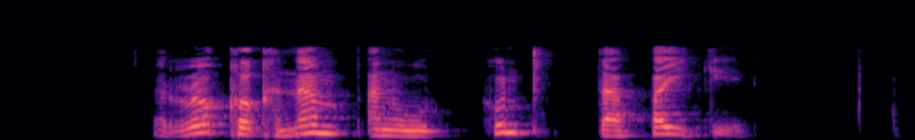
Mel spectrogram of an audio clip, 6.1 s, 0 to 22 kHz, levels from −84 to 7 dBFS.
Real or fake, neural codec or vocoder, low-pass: fake; vocoder, 44.1 kHz, 128 mel bands every 512 samples, BigVGAN v2; 5.4 kHz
